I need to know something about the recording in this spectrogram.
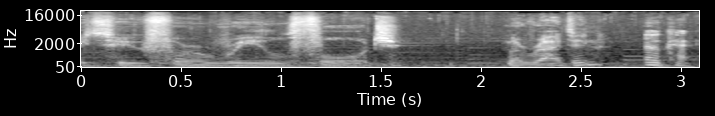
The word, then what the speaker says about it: Moradin: Moradin. Okay. Moraden. Listen to me. Moraden. I was afraid. I was going to say I was afraid he was going to pronounce it Moredine. Moredine.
